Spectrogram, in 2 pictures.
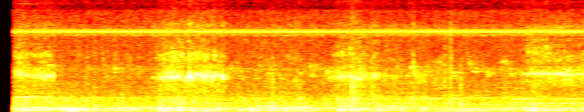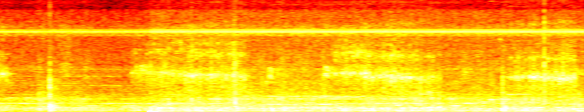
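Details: A domestic cat kneading and purring: a steady low rumbling purr running throughout, with soft rhythmic rustling pulses from the kneading repeating about every second.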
